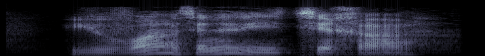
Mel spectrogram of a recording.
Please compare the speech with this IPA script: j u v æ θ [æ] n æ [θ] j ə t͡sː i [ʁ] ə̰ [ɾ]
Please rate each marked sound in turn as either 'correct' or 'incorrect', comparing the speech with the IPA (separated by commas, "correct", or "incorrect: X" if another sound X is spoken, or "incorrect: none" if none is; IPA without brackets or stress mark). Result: correct, incorrect: ð, incorrect: χ, correct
